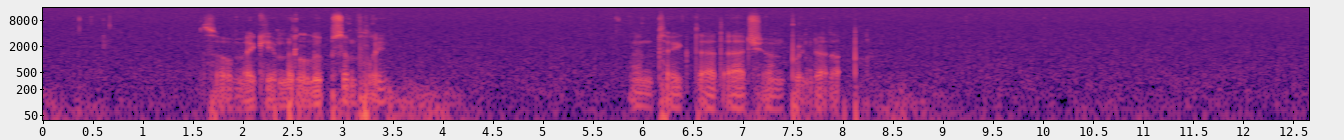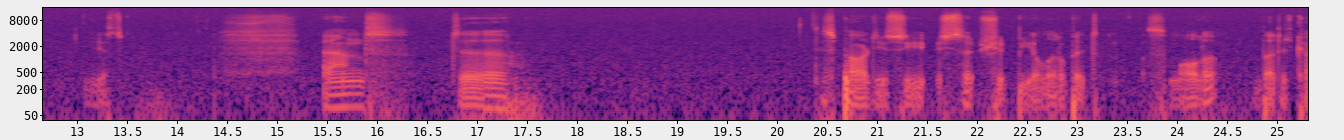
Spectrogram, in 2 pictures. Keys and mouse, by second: 0.4 right click, 0.6 Tab, 2.4 ctrl+r, 6.8 right click, 13.1-14.7 drag, 19.6-20.7 middle drag.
